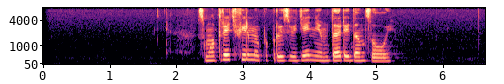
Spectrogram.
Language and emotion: Russian, neutral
